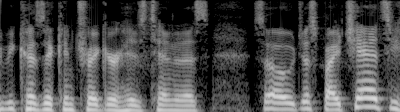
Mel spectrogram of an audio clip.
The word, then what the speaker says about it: tinnitus: not here's the thing it's not tinnitus because it's not inflammation of anything right it's not like appendicitis or laryngitis it's tinnitus tinnitus everyone gets it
